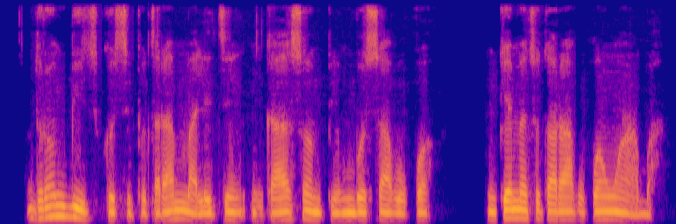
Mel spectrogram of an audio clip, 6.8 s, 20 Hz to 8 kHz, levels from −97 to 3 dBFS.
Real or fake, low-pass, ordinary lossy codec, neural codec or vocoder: real; 7.2 kHz; AAC, 48 kbps; none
